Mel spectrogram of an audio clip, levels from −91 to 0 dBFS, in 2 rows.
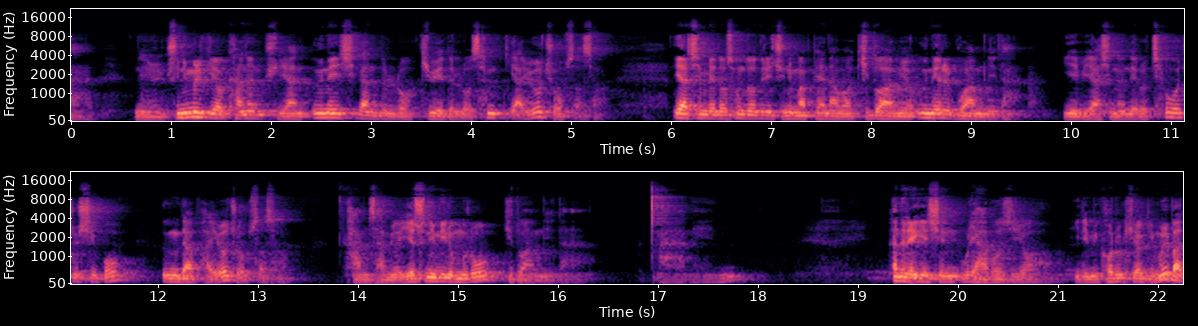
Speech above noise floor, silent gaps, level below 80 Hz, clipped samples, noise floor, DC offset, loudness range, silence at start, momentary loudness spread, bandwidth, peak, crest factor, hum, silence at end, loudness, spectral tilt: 48 dB; none; -62 dBFS; under 0.1%; -74 dBFS; under 0.1%; 5 LU; 0 s; 17 LU; 14 kHz; -4 dBFS; 24 dB; none; 0 s; -27 LUFS; -4.5 dB/octave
